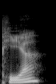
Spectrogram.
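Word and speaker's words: PiAI: this today it's it's called Pia it's spelled Pi AI but it's even Up's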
